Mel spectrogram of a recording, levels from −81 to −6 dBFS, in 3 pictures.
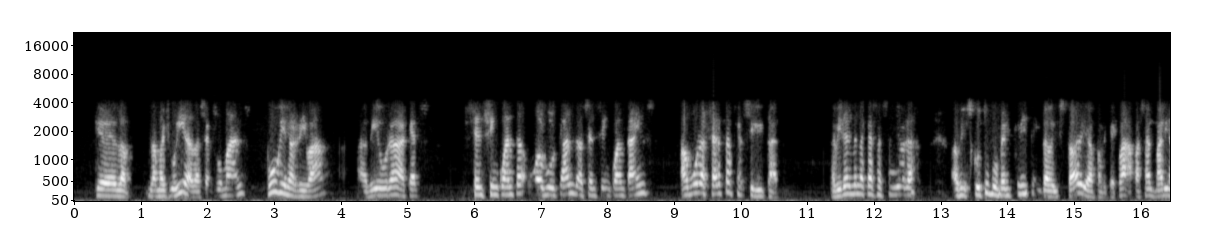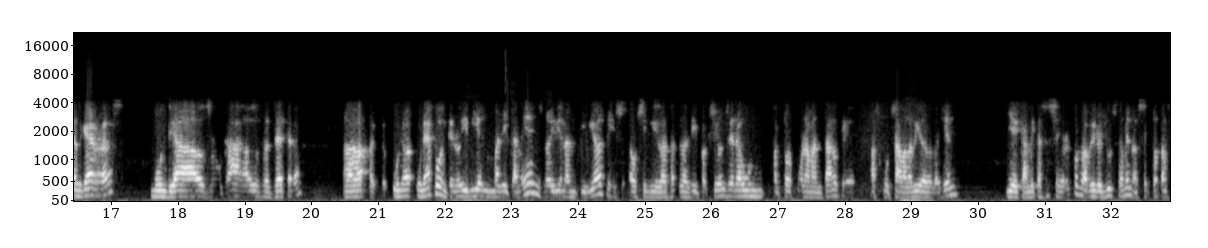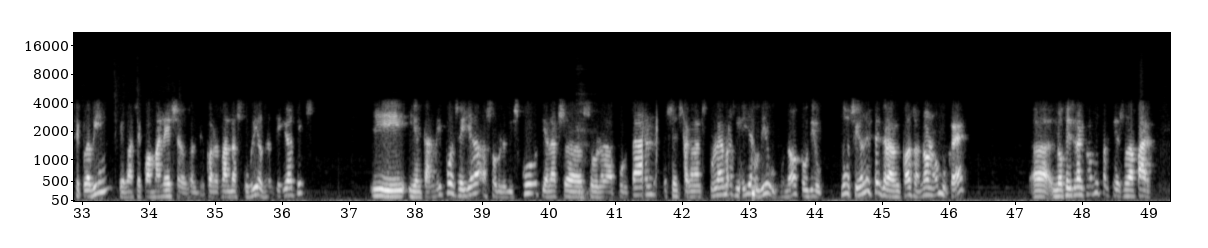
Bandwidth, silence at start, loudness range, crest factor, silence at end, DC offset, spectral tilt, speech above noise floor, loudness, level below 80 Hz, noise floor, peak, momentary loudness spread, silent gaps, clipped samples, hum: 4.5 kHz; 0.3 s; 6 LU; 16 dB; 0.3 s; under 0.1%; -8.5 dB/octave; 36 dB; -19 LUFS; -52 dBFS; -55 dBFS; -2 dBFS; 12 LU; none; under 0.1%; none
